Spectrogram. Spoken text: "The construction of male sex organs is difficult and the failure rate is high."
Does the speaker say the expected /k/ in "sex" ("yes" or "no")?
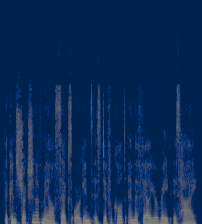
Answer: yes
